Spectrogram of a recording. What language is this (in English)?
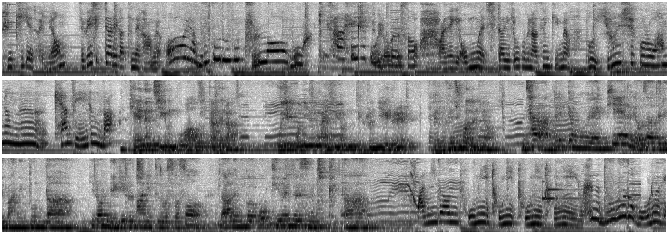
Korean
